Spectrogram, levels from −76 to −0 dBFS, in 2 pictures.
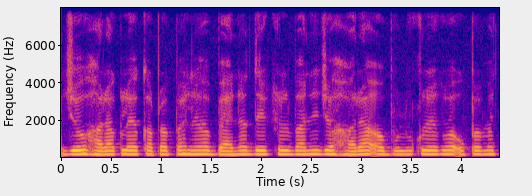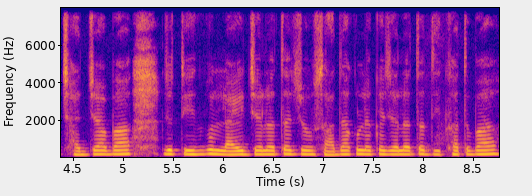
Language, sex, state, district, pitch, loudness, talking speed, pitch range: Bhojpuri, female, Uttar Pradesh, Ghazipur, 195 Hz, -14 LUFS, 235 wpm, 190-200 Hz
